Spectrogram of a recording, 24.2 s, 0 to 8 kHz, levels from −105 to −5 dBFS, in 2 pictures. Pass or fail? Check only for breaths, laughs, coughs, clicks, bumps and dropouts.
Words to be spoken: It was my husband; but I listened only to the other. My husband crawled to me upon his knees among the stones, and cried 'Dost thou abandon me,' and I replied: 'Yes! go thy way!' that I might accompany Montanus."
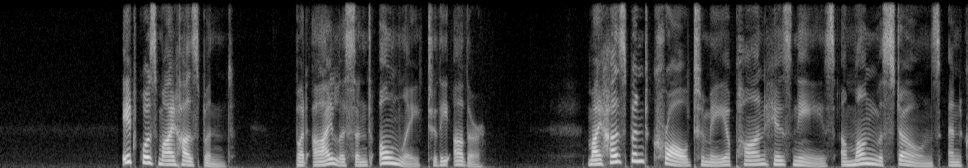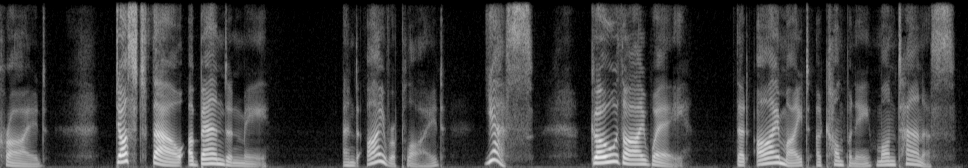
pass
